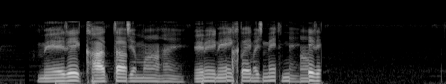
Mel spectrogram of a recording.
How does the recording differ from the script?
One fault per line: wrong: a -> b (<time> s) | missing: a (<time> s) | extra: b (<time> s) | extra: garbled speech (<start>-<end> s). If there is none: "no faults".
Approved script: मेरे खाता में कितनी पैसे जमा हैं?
missing: में कितनी पैसे (1.3 s)
extra: garbled speech (1.9-3.2 s)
